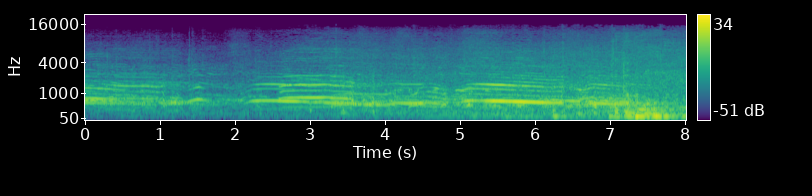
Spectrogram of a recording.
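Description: A man chants a mournful melody through a loudspeaker.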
